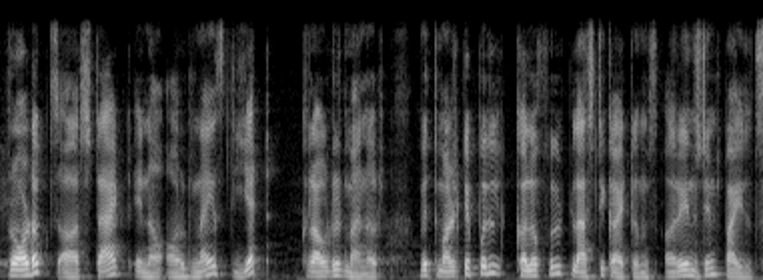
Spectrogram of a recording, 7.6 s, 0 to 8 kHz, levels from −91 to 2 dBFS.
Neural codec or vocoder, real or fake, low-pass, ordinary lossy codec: autoencoder, 48 kHz, 128 numbers a frame, DAC-VAE, trained on Japanese speech; fake; 7.2 kHz; none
